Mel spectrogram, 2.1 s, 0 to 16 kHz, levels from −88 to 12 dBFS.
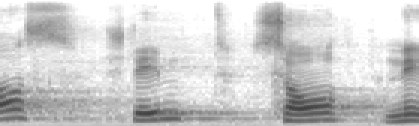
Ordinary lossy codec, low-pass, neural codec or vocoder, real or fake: none; 14.4 kHz; none; real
